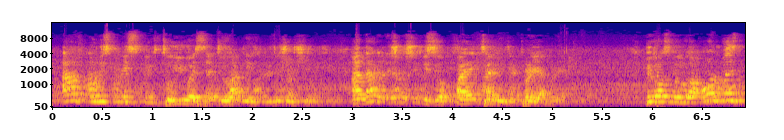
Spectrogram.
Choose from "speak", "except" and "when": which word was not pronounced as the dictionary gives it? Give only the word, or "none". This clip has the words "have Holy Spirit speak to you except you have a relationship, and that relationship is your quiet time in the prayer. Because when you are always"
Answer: except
